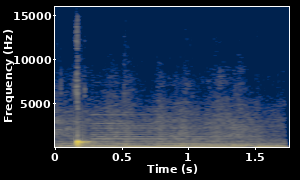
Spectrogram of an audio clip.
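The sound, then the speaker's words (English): A single short, hollow pop of a cork pulled from a whiskey bottle, fairly loud, followed by a quiet hum with no talking. “I'm telling you, I love to hear the cork pop on a bottle.”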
